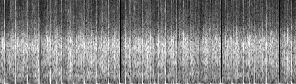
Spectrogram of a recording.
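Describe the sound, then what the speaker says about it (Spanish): Audience at a human rights conference applauding the panel speakers, sustained even clapping from a crowd that continues steadily throughout, heard from a little distance. "pido un aplauso para ellos grande"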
